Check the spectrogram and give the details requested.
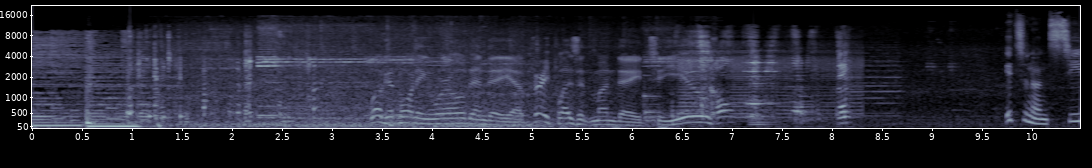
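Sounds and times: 
rush hour traffic hum: 0.1s - 10.4s
car horn honks in rush hour traffic: 1.0s - 4.3s, 6.2s - 9.3s
speech: 3.5s - 7.5s, 8.1s - 8.3s, 9.7s - 10.4s.

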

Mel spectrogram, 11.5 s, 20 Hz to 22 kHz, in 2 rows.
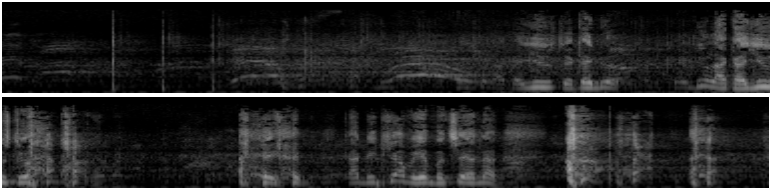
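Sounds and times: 
laughter: 3.7s - 11.5s
speech: 3.8s - 6.6s, 7.5s - 10.5s
harsh coughing after taking a hit: 5.9s - 6.5s, 10.0s - 11.2s.

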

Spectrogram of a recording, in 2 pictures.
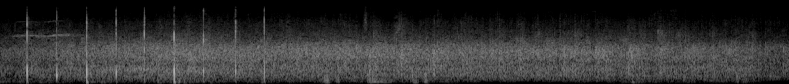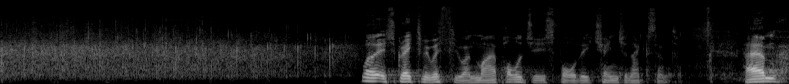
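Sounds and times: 
audience applauding to welcome a speaker: 0.0s - 11.4s
speech: 11.5s - 15.7s.

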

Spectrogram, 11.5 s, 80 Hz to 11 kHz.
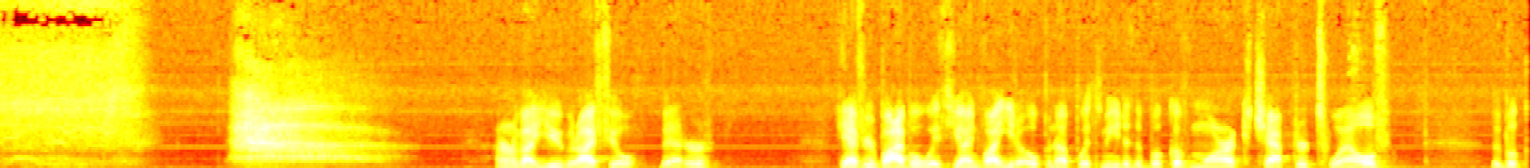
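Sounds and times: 
people taking a deep breath in together during a church service: 1.8s - 3.1s
speech: 3.8s - 5.5s, 6.3s - 10.5s, 11.2s - 11.4s.

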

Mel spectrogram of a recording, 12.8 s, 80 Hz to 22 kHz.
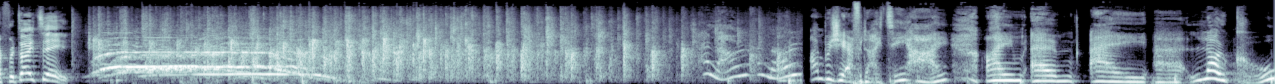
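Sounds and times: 
speech: 0.0s - 1.3s, 8.2s - 12.7s
audience clapping: 0.7s - 8.0s
audience whooping and cheering: 0.9s - 4.6s
audience stomping: 1.0s - 3.9s, 7.0s - 8.0s.

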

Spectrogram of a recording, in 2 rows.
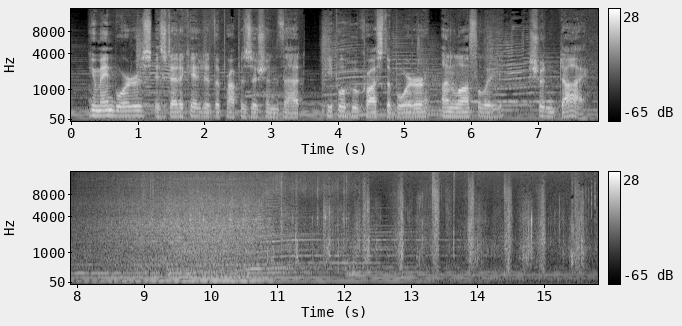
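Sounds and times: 
speech: 0.3s - 7.8s
truck engine idling: 7.8s - 13.4s
crunchy footsteps of people getting out of a truck: 10.9s - 15.8s.

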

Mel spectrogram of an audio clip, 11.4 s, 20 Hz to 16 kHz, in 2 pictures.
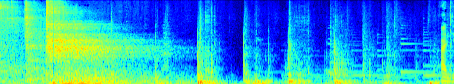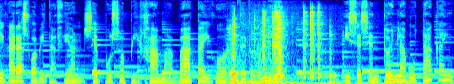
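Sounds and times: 
door slamming shut: 0.0s - 2.8s
dull uneven thuds and knocks: 1.4s - 5.8s
speech: 5.5s - 11.3s.

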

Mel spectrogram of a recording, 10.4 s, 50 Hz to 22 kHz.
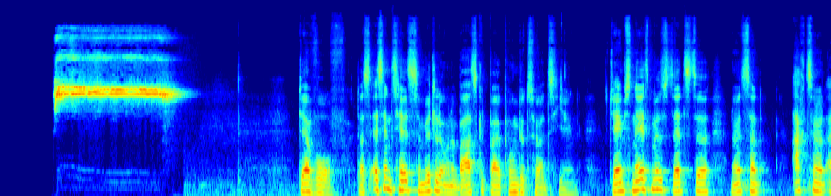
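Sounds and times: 
referee's whistle blast to start play: 0.7s - 2.4s
speech: 3.7s - 10.3s.

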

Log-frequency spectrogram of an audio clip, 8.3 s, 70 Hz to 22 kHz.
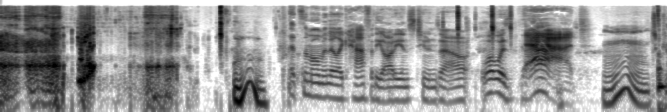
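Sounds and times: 
gulping: 0.0s - 3.4s
wet slurping sips of a fizzy soda: 0.5s - 2.9s
speech: 3.8s - 8.3s.

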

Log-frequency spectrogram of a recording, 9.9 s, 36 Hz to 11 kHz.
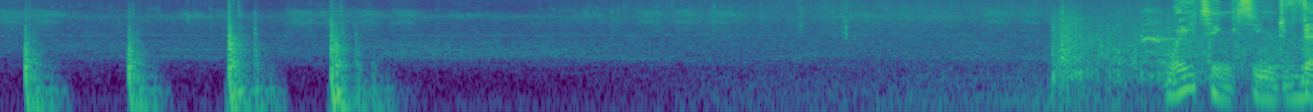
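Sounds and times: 
knocking on a solid wooden door: 0.0s - 3.0s
faint thump: 0.2s - 3.1s
speech: 8.8s - 9.8s.

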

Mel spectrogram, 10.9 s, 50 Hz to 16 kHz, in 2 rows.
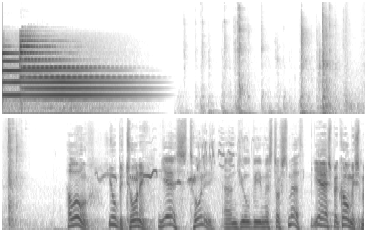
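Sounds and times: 
doorbell chime: 0.0s - 2.5s
front door unlatched and opened: 2.6s - 6.4s
speech: 6.4s - 10.8s.

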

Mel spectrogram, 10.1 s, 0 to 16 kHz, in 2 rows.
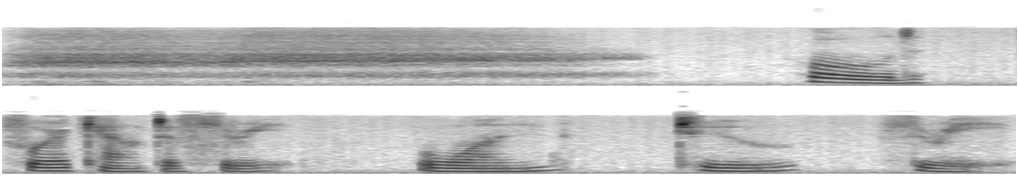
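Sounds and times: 
slow breathy exhale during a guided breathing exercise: 0.0s - 3.3s
speech: 4.0s - 6.6s, 7.2s - 10.1s.

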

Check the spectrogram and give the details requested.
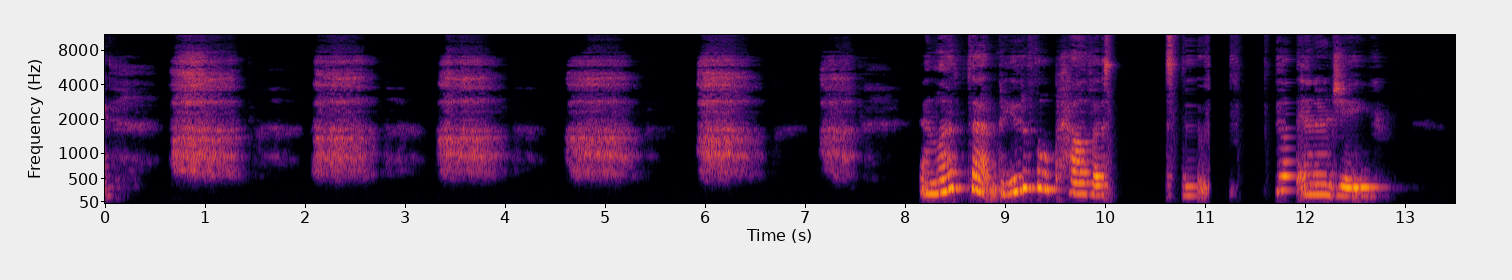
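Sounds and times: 
fast deliberate breathing with forceful exhales: 0.0s - 7.8s
speech: 8.2s - 11.1s, 11.7s - 12.8s.

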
